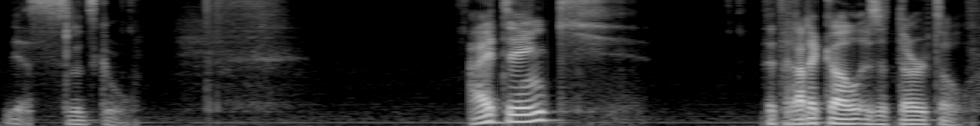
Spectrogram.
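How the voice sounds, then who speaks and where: A woman co-casting a card game tournament, with short reactions that trail off quietly. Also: extremely low pitch, expressive, takes it slowly. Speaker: tournament co-caster. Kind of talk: casual card game commentary.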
